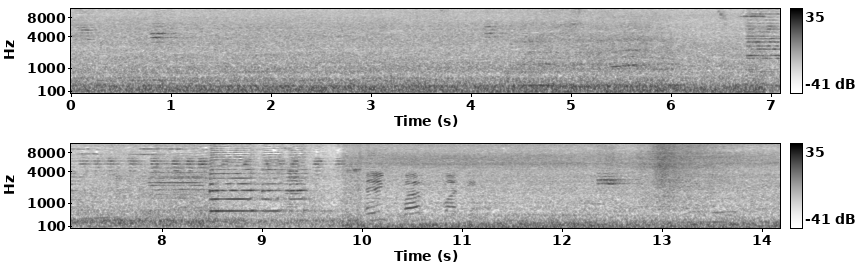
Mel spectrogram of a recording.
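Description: Heavy truck engine and street traffic rumbling steadily, with vehicle horns sounding; one long horn blast comes about seven seconds in and lasts about three seconds.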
